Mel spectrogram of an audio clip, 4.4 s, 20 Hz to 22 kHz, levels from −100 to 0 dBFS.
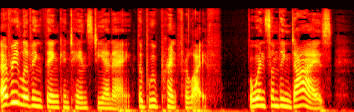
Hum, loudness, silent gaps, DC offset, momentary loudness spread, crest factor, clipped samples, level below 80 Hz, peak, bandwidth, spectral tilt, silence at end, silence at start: none; -20 LUFS; none; under 0.1%; 8 LU; 18 dB; under 0.1%; -42 dBFS; -2 dBFS; 16 kHz; -2.5 dB/octave; 0.3 s; 0 s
